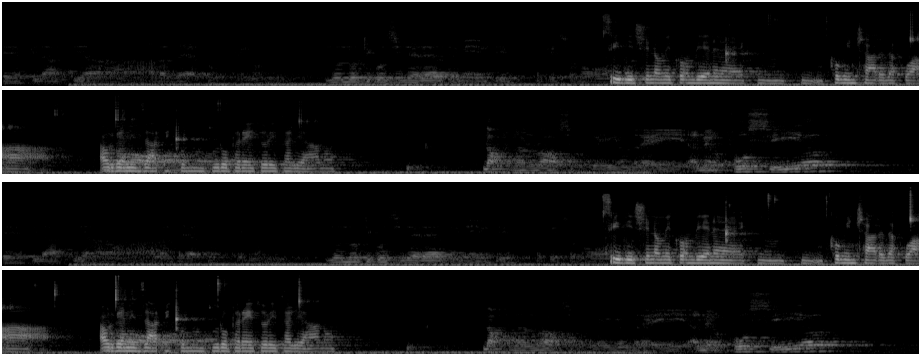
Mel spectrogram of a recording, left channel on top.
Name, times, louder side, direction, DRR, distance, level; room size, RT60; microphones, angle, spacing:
voice 1, 0.0-2.9 3.2-6.3 10.2-11.7 13.2-13.4 14.0-17.5, left 1 dB, 55° left, 4.0 m, -48 dB
sound 1, 0.7-15.7, equal, 90° left, 4.0 m, -52 dB
voice 2, 6.0-9.7 10.1-12.5, right 1 dB, 20° right, 0.8 m, -36 dB
sound 2, 7.2-7.9 8.3-11.5 12.1-12.3, right 8 dB, 40° right, 1.2 m, -47 dB
29.0 x 14.5 x 9.6 m
head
